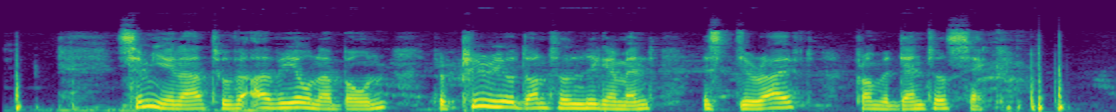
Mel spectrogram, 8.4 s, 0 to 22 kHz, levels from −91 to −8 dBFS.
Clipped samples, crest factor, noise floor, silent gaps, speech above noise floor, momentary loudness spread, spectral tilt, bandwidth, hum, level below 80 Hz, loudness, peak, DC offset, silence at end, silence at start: under 0.1%; 12 dB; -32 dBFS; none; 20 dB; 12 LU; -6 dB/octave; 7.8 kHz; none; -38 dBFS; -14 LUFS; -2 dBFS; under 0.1%; 0.4 s; 0.1 s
